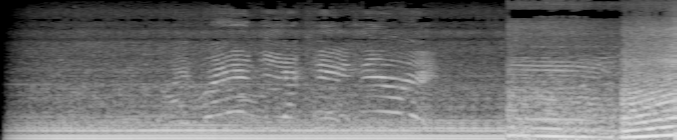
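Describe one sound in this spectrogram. A race car engine idles with a deep, steady rumble.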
